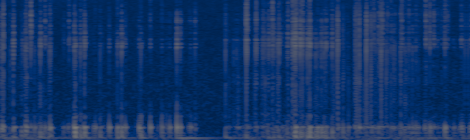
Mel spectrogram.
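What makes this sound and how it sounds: Long manicured nails of both hands scratch and tap the uncovered, hollow round steel mesh grille of a large studio microphone. A rapid, uneven patter of short, dry taps and scratches comes through with a deep, boomy low thump, briefly easing into a low hum near the two-second mark before the tapping resumes.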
